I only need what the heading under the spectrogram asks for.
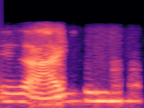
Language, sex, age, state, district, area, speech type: Kannada, male, 30-45, Karnataka, Mandya, rural, conversation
